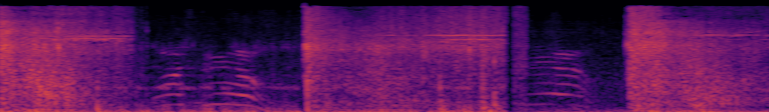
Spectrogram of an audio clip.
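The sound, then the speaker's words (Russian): A recoilless grenade launcher (SPG), fired by Ukrainian soldiers at a concentration of Russian forces, fires three loud, booming shots about a second and a half apart, each followed by a rushing roar, with brief raised voices between the blasts. “Огонь они ведут из СПГ, с танкового противотанкового гранатомета, и пытаются поразить российские силы.”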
